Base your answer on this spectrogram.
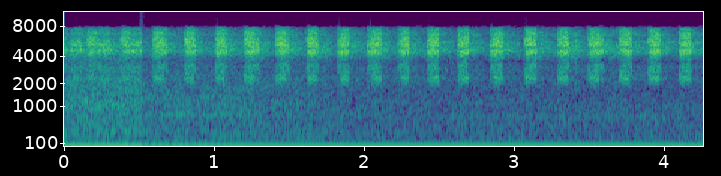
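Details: Cicadas singing in Bordighera: a high, rasping buzz broken into quick pulses, about four each second.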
